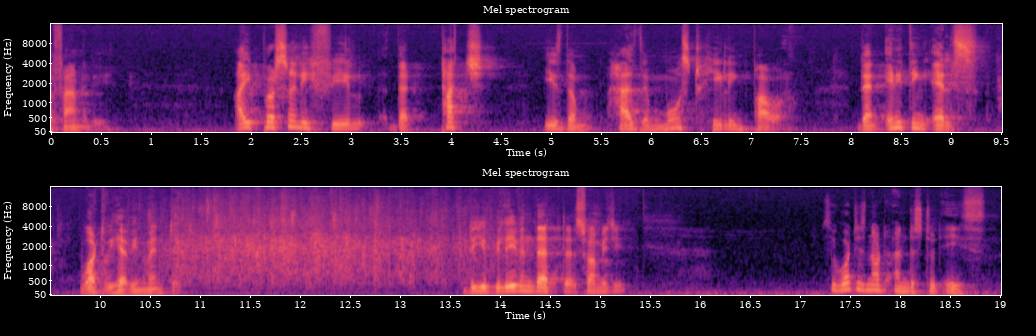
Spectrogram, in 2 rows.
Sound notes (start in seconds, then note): 10.0 applause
